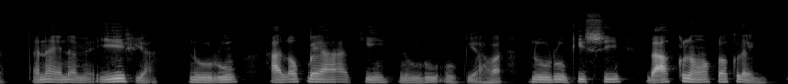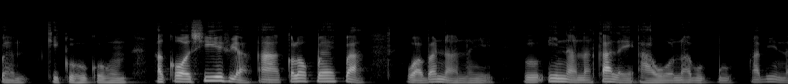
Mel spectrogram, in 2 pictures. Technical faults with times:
3.36-3.58 one channel drops out
8.04-10.48 digital radio blending to analogue
14.90-15.76 one channel drops out

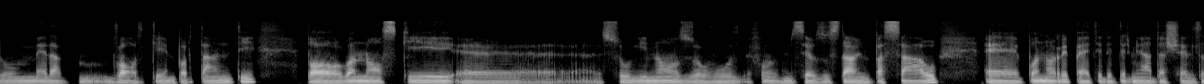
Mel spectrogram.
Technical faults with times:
none

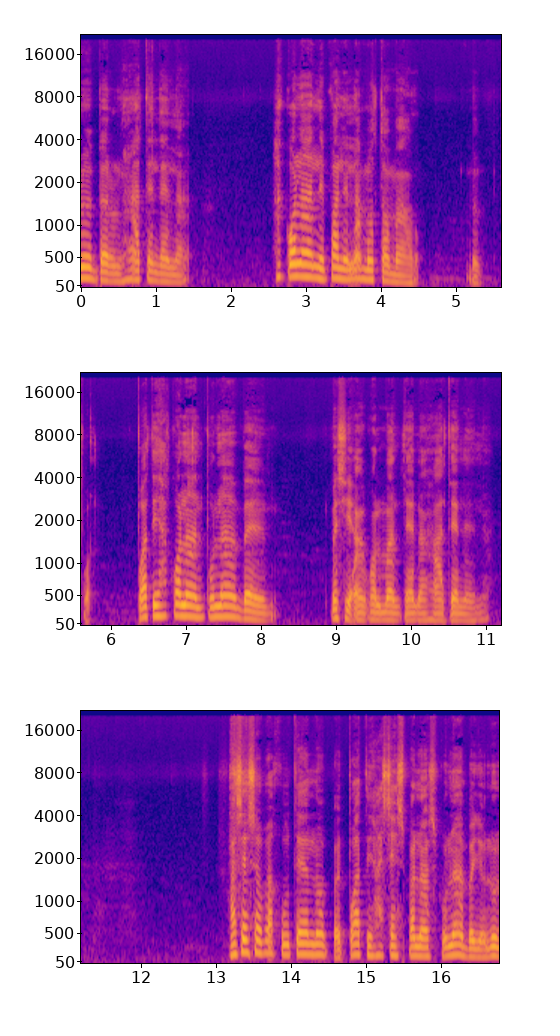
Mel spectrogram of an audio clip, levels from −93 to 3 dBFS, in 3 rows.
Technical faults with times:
0.00-16.78 generation loss

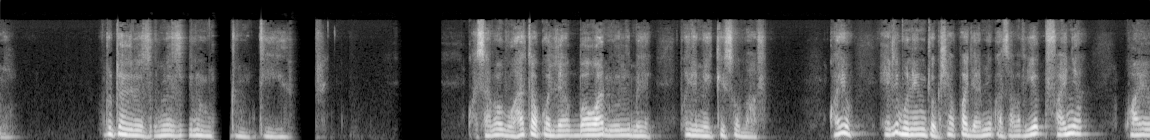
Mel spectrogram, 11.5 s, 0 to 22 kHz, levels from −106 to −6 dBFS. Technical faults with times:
1.43-2.32 repeated stalls (stutter)
2.84-2.88 short stall from a late packet
2.90-3.17 call audio freeze
3.96-4.43 call audio freeze
5.51-6.28 jitter buffer slow-down
7.77-11.50 jitter buffer speed-up

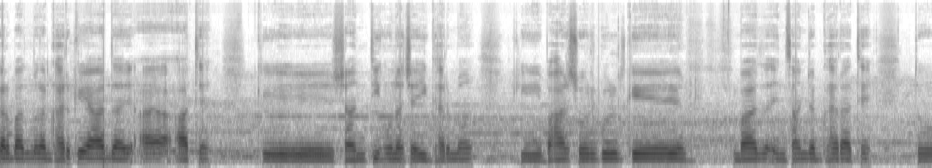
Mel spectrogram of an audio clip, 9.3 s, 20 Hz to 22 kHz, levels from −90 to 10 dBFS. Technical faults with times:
1.03-8.94 periodic USB or driver dropouts

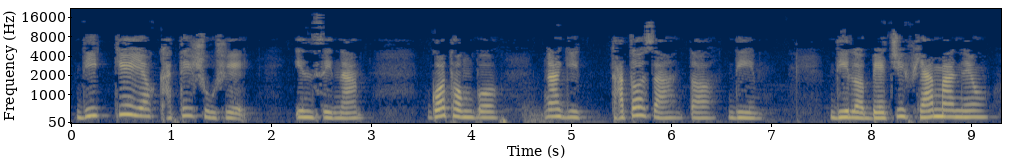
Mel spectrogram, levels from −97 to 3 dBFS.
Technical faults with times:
0.00-9.31 transcoding between lossy codecs

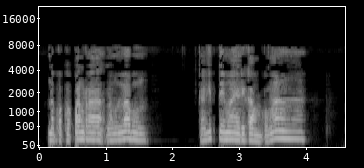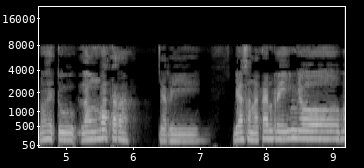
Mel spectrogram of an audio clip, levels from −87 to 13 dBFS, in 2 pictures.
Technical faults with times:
0.00-9.18 AAC compression

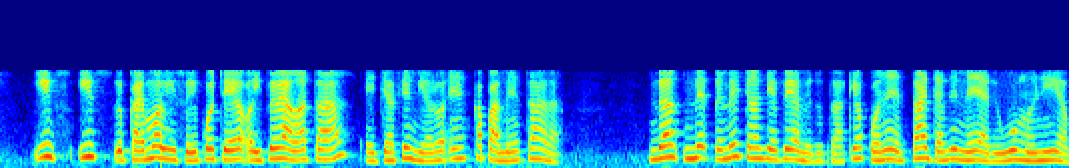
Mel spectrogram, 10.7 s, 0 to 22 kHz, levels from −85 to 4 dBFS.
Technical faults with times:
0.00-10.69 Bluetooth CVSD headset codec
1.61 Bluetooth headset packet repeated

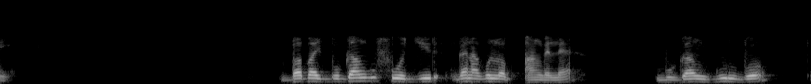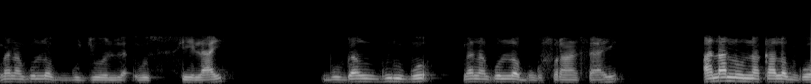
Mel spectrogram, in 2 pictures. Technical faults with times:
0.00-16.22 AMR narrowband mobile codec
5.06-5.16 AMR bit errors
14.10-14.31 AMR bit errors

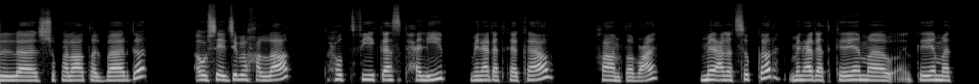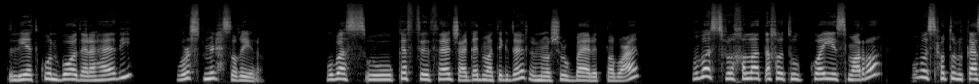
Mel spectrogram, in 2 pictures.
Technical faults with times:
none

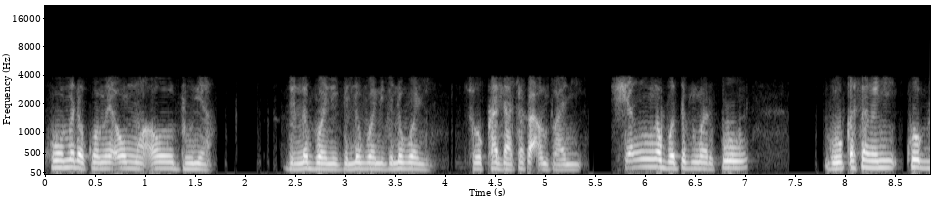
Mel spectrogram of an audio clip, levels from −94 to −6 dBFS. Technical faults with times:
0.00-8.86 RealAudio 14.4 codec

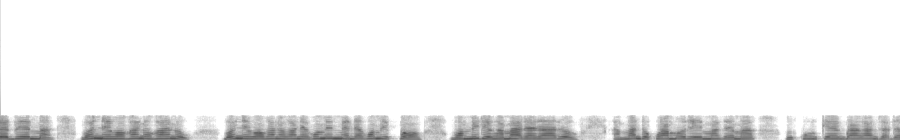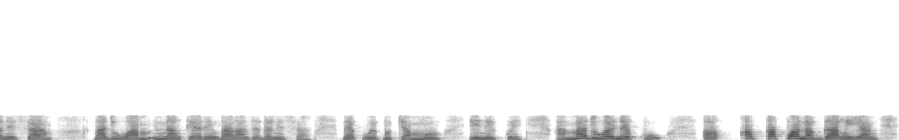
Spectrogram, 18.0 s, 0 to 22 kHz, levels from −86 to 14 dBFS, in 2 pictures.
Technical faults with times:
0.00-18.00 GSM full-rate codec

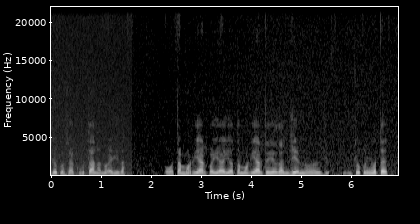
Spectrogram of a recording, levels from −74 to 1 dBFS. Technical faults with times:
1.62-6.96 overdone noise removal

